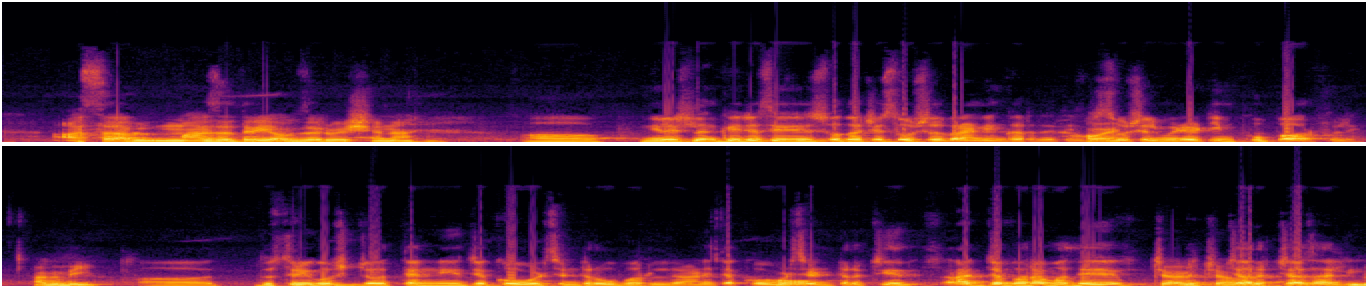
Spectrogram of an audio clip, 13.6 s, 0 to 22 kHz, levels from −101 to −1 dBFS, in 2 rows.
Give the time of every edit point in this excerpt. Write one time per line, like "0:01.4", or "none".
none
